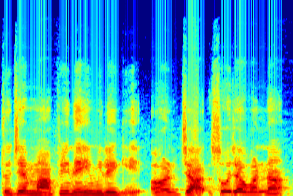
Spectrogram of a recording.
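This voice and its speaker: A woman's voice: high voice, little pitch movement, slow pace, a bit bright. A woman voicing an irritable young woman who scolds her roommate with sarcasm. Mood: scolding.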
